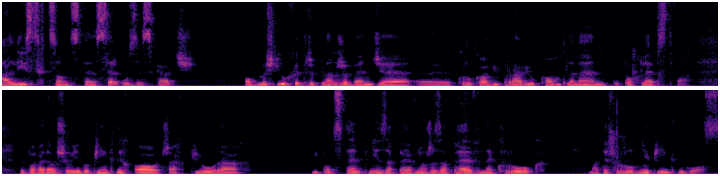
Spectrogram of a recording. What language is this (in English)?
Polish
